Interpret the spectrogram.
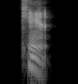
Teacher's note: The N sound N lasts longer than in the negative form. In fact, in the negative form, because the tongue and voice stop, there is almost no sound of the letter N.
